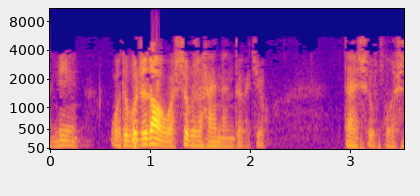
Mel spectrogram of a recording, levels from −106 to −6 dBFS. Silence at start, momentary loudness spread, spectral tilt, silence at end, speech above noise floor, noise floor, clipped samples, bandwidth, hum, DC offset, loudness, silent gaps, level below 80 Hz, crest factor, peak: 0 s; 21 LU; -8 dB/octave; 0 s; 36 dB; -55 dBFS; under 0.1%; 9.2 kHz; none; under 0.1%; -18 LUFS; none; -46 dBFS; 20 dB; 0 dBFS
